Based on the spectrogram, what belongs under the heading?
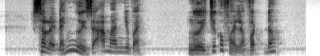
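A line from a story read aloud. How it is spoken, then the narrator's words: Loud shout. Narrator (Vietnamese): Anh quát lớn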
